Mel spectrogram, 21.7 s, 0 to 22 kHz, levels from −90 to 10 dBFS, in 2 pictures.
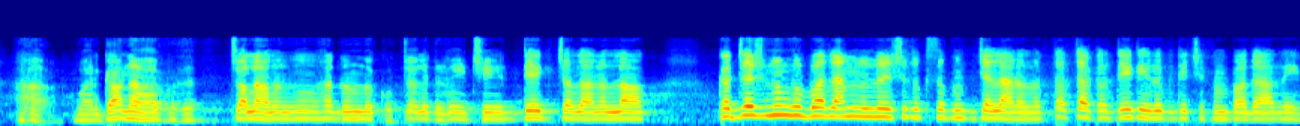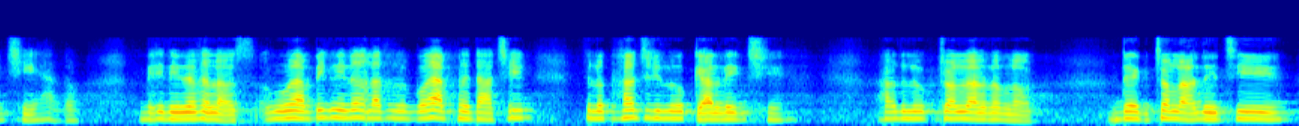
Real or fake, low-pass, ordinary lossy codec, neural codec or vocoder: fake; 7.2 kHz; none; codec, 16 kHz in and 24 kHz out, 0.4 kbps, LongCat-Audio-Codec, two codebook decoder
